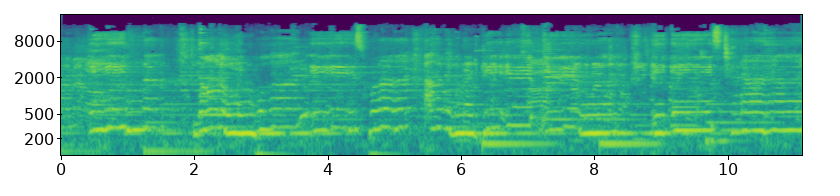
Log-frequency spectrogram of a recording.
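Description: Music: a woman singing a slow song over guitar accompaniment, with held bass notes changing about every second.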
